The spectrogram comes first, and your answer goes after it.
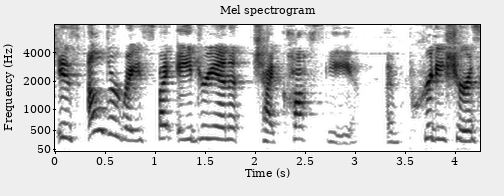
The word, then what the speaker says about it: Tchaikovsky: november 16th which is elder race by adrian tchaikovsky i'm pretty sure is how you pronounce that o v s t-c-h-a-i-k-o-v-s-k y sure uh yeah adrian tchaikovsky and this one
